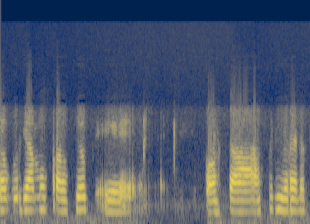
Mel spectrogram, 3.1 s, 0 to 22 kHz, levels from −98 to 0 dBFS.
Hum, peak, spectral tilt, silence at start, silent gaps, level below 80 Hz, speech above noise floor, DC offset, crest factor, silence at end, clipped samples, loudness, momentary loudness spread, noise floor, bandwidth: none; -2 dBFS; -7.5 dB/octave; 0 s; none; -50 dBFS; 23 dB; under 0.1%; 14 dB; 0.05 s; under 0.1%; -16 LUFS; 17 LU; -38 dBFS; 15 kHz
